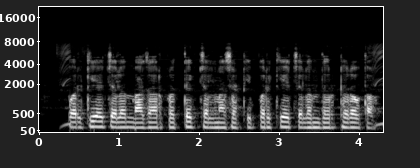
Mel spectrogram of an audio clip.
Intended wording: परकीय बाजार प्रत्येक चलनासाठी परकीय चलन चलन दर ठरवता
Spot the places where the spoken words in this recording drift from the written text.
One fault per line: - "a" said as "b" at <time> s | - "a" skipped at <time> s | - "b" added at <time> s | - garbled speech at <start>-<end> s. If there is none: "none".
- "चलन" added at 0.8 s
- "चलन" skipped at 3.5 s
